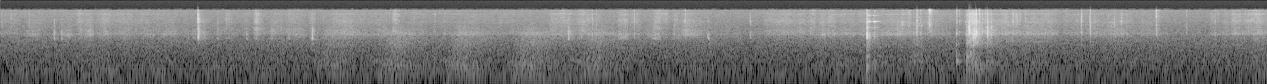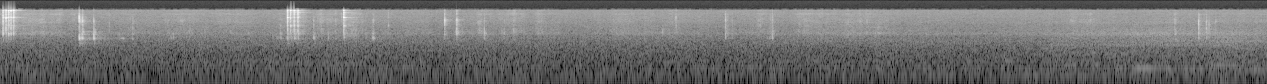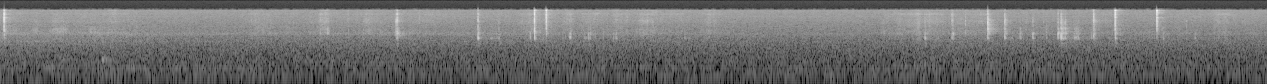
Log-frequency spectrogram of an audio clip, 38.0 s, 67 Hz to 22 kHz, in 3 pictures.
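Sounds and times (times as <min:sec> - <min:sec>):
metal tools clinking and tapping: 0:08.6 - 0:09.4, 0:12.7 - 0:14.0, 0:15.5 - 0:17.4.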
